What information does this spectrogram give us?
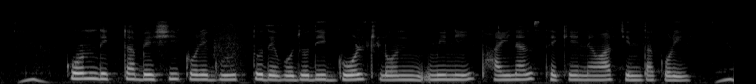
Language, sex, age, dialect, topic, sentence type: Bengali, female, 18-24, Rajbangshi, banking, question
